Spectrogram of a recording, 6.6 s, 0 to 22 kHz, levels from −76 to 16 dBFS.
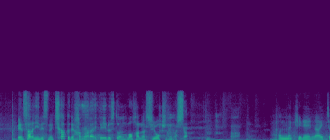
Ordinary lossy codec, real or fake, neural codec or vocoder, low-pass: none; fake; codec, 16 kHz, 0.8 kbps, ZipCodec; none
